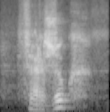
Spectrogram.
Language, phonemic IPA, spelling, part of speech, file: Dutch, /vərˈzuk/, verzoek, noun / verb, Nl-verzoek.ogg
- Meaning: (noun) request (act of requesting), friendly demand, petition; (verb) inflection of verzoeken: 1. first-person singular present indicative 2. second-person singular present indicative 3. imperative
